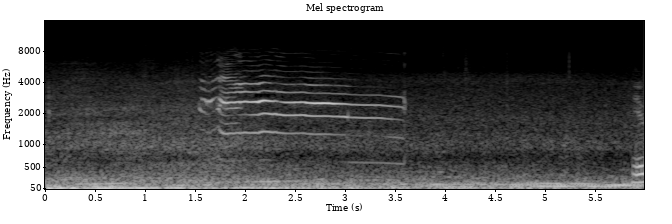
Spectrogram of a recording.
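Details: Street cat among a group of roughly ten strays described as mean and fighting each other gives one long drawn-out harmonic meow lasting about two seconds, over steady low traffic rumble, with a brief rising cry at the end.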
